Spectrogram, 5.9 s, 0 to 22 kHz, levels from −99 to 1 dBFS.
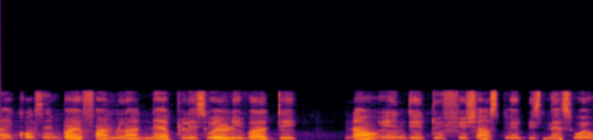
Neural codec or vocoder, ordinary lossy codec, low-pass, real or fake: none; none; none; real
